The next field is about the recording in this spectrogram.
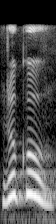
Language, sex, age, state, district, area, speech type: Maithili, female, 18-30, Bihar, Madhubani, rural, read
